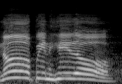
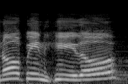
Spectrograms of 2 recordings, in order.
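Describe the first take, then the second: First: It is said even more loudly. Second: It is said at normal volume.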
